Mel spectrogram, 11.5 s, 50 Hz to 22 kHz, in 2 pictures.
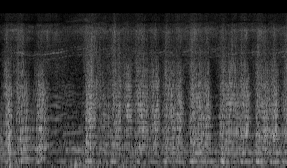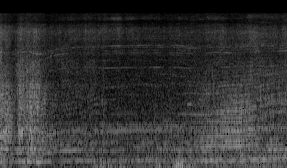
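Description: Electric Align T-Rex 450 DFC RC helicopter in flight, its rotor blades and motor whining. For about the first two thirds the sound is choppy and pulsing. Then it settles into a steadier whine whose pitch rises and falls near the end as the helicopter manoeuvres.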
